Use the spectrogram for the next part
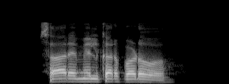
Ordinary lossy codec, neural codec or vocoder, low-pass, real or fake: MP3, 64 kbps; none; 7.2 kHz; real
